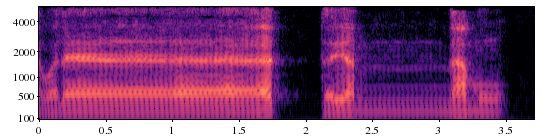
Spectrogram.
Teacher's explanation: ومن أدغم أيضا خفف، بدل تاءين نطقوا تاء واحدة، حرف واحد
